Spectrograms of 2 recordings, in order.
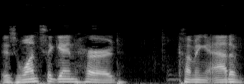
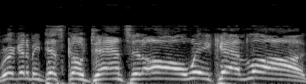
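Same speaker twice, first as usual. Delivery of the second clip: very high, mid-seventies radio DJ patter voice; 3 dB louder than usual. Mocking a radio dj on the air: imitating a mid-seventies radio jock. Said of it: "He sounds like a jock from".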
